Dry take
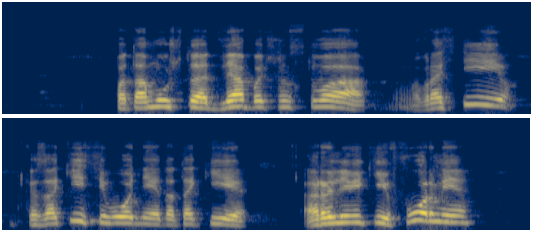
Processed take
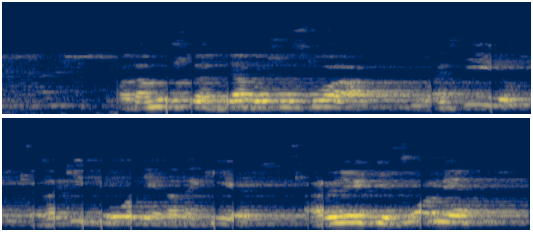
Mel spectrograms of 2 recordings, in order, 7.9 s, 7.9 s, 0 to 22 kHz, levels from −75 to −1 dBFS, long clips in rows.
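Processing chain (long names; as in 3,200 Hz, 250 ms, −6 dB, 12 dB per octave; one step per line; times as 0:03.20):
expanding power law on the bin magnitudes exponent 1.9
comb filter 5.2 ms, depth 78%
coupled-rooms reverb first 0.3 s, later 2.6 s, from −18 dB, DRR −6 dB
upward compression, threshold −25 dBFS
volume swells 101 ms
level −6.5 dB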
